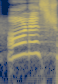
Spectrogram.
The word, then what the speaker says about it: honest: at the word and honest man hear the word hornist stored with the consonant letter H but here H is silent so we have to use an before it look at the second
